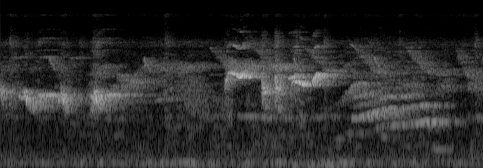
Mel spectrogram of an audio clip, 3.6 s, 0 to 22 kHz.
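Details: Greater green leafbird song recorded 21 December 2024, with long slurred whistles and a loud, buzzy, squawking phrase in the middle, followed by softer rising notes.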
